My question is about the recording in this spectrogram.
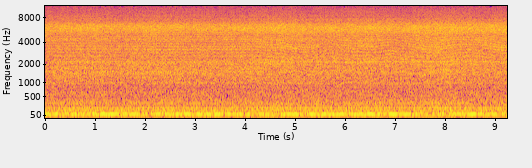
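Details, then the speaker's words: Pressure washer in steam mode, burner heating up with wet steam starting to come out, said to sound a little funny; steady low drone with rough hiss on top, no knocks or surging; normal steam-mode operation. "You can see the steam starting to come out, and it's a wet steam. You'll hear it, it'll start to sound a little funny too."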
